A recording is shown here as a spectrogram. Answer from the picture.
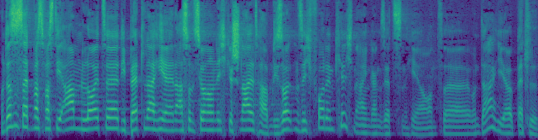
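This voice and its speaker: Barely pausing, a man talks in a high pitch with very wide pitch swings. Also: moderate pace. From Germany. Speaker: missionary preacher. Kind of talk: sermon.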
